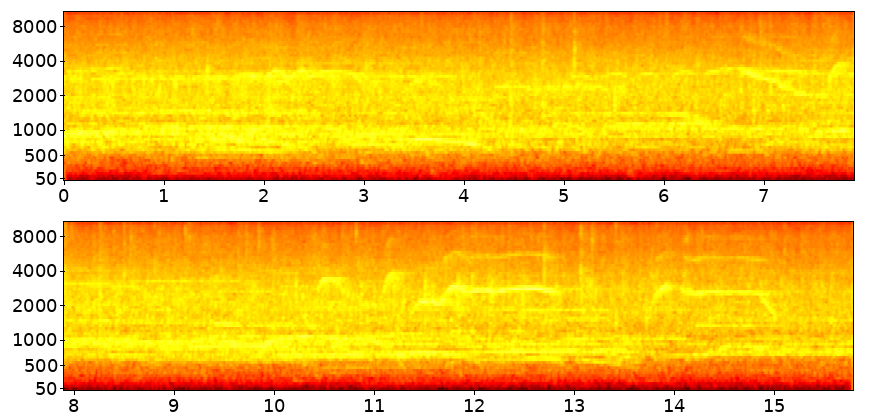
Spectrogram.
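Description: A large concert audience applauds steadily for the whole stretch, a dense wash of clapping with scattered whistles and cheers rising above it, as five musicians applaud the crowd and take their bows.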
